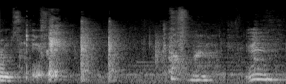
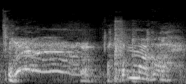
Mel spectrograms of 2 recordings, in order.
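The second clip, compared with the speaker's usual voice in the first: wailing; 11 semitones higher, much slower than usual. Real, not acted. Reacting to spicy food pain.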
